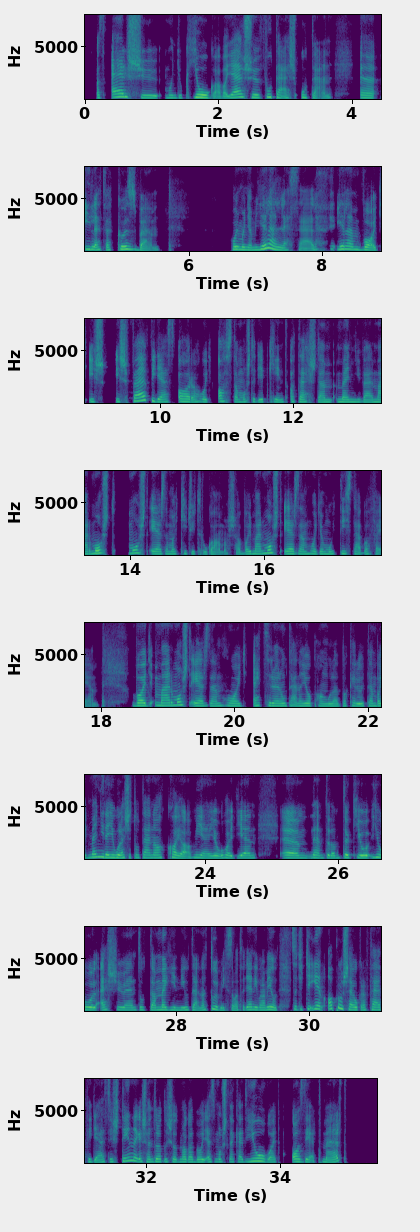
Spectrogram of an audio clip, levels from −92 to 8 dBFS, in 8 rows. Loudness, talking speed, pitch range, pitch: -29 LUFS, 165 wpm, 215-245 Hz, 225 Hz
